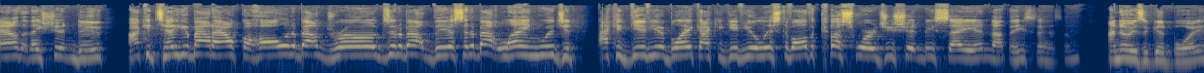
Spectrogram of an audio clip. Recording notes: during the Sunday morning service on January 7, 2024, at Southside Baptist Church in Mount Airy, NC.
